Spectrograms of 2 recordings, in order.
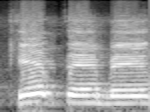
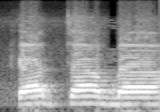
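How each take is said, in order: First: The vowels are pronounced like 'e'. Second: The vowels are pronounced like open 'a'. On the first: The speaker calls it wrong. "കെ തേബെ എന്ന് പറയരുത്" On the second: The speaker calls it right. "അങ്ങനെ പറ"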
